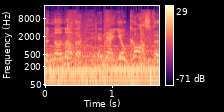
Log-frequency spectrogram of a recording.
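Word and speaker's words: Jocasta: none other and that yoke Oscar whose name rhymes with pasta Perry and her and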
